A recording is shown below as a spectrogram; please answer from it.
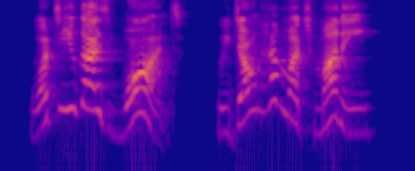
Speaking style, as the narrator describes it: Lee shouted sternly

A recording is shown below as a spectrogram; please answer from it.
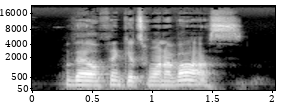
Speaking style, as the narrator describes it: Kurama murmured

